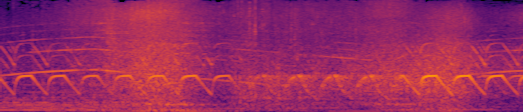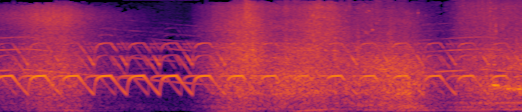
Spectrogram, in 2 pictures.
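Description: A car engine roars and whooshes past at speed.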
